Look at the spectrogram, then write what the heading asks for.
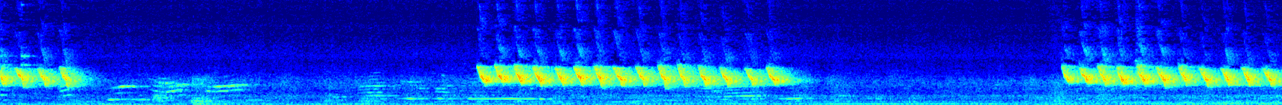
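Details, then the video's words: Caged greater green leafbird in strong breeding condition giving rapid trilled song phrases of repeated bright chirps, three bursts about two seconds long separated by quieter gaps with soft lower twittering notes. "Di Krodong gacor. Di ablak tidak bunyi. (Birahi tinggi, emosi rendah)"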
